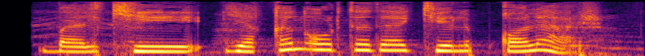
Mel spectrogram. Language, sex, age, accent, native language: Uzbek, female, 18-24, Toshkent shahri, Uzbek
